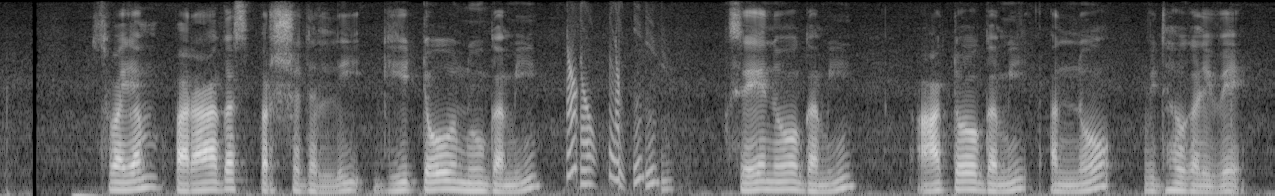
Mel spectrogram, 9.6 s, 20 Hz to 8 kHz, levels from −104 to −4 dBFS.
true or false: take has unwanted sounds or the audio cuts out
true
